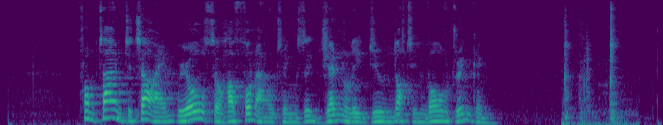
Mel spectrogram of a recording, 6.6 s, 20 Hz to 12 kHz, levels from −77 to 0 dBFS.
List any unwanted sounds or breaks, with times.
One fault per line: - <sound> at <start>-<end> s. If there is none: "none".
- squeak at 5.6-6.4 s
